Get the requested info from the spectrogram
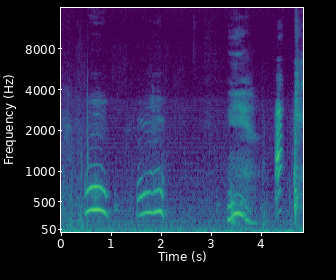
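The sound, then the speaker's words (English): A small child babbles and coos in several drawn-out vocal bursts, then gives a quick, sharp little sneeze near the end, fairly soft. “Bless you.”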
